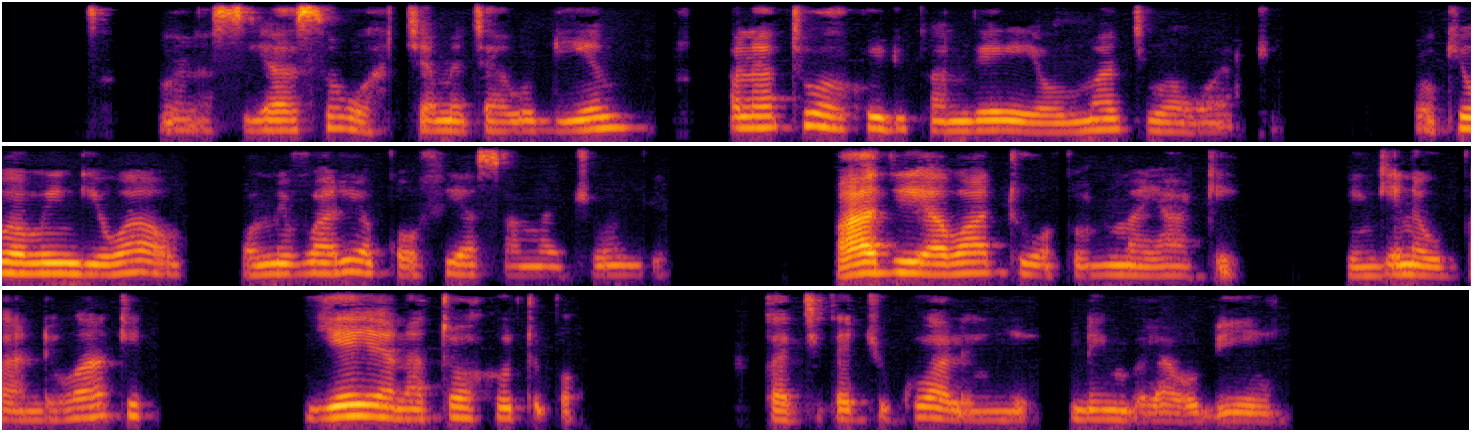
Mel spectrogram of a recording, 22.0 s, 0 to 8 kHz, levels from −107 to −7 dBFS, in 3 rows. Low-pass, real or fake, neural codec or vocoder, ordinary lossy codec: 7.2 kHz; fake; codec, 24 kHz, 0.9 kbps, WavTokenizer, medium speech release version 2; Opus, 64 kbps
